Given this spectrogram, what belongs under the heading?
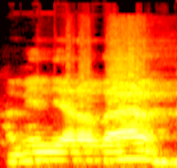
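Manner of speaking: drawn-out chanted greeting and praise; sermon opening. Acted. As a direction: open the sermon with melodic calls to the crowd.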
